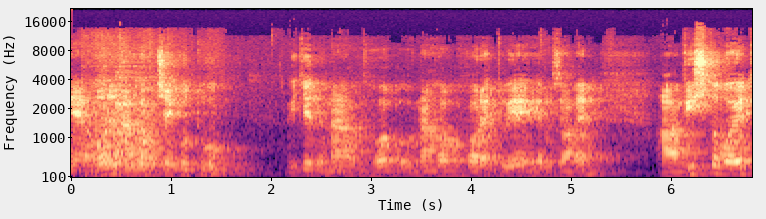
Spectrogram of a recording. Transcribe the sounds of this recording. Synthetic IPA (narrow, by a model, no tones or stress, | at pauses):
ɛɦɔd̪ɛnakɔmt͡ʃɛkut̪u | ʋicɛnaɦɔnaɦɔɦɔɾɛt̪ujɛjɛɾuzalɛm | ʔa̰ʋiʃk̪ɔʋɔjɛt̪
